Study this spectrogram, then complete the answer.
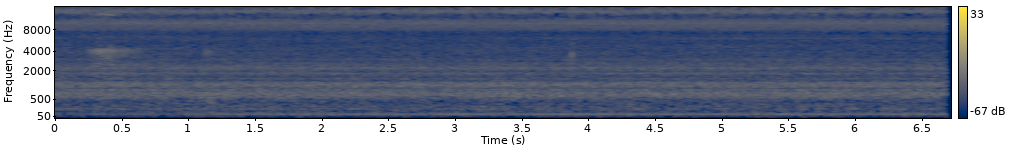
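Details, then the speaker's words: Seagate STGY8000400 Desktop 8TB USB 3.0 external hard drive at idle, with the mic held very close to the fan and air vent: a faint, steady low hum and soft airy hiss, with no ticking or clicking. Normal idle hum. "right so that's about five seconds of silence for me where I'm standing I think they're really close I could hear like a low humming noise you know to it but beyond that you don't really hear much"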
